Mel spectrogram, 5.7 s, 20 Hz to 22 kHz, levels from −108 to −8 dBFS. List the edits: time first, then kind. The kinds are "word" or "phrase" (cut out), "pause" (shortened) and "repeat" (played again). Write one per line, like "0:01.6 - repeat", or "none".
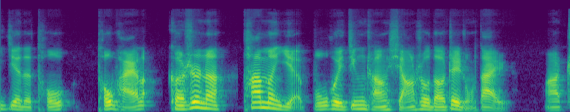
0:01.6 - pause
0:02.4 - pause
